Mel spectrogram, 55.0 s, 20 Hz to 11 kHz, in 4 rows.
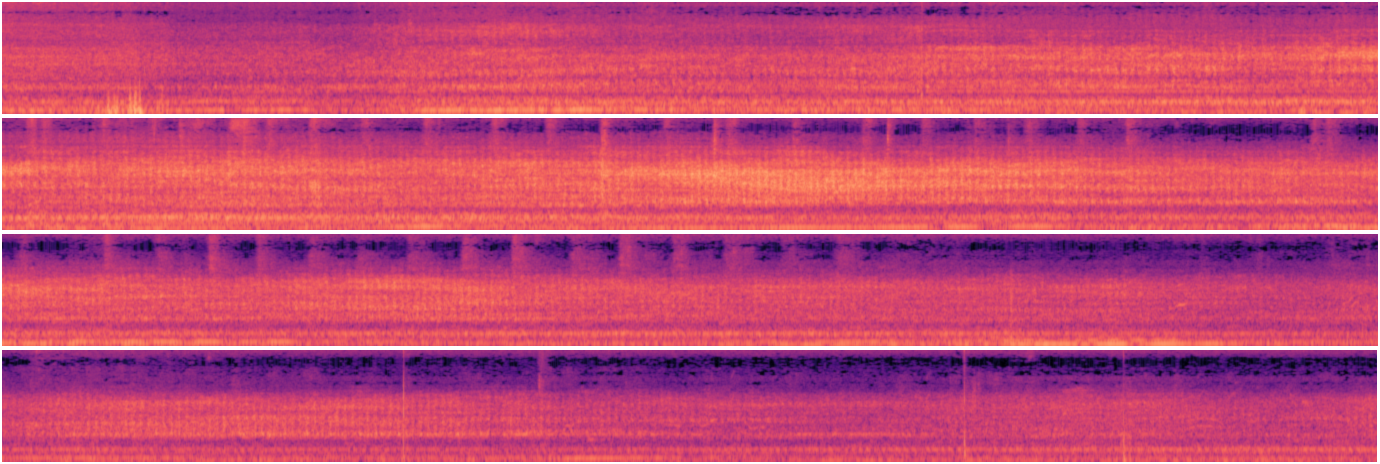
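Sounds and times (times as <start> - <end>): passenger train rumbling: 0.0 - 55.0.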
